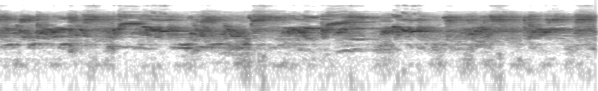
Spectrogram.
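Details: Male and female budgerigars' breeding-encouragement sound: lively high warbling with sliding whistled notes and scratchy chirps, several birds calling at once.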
